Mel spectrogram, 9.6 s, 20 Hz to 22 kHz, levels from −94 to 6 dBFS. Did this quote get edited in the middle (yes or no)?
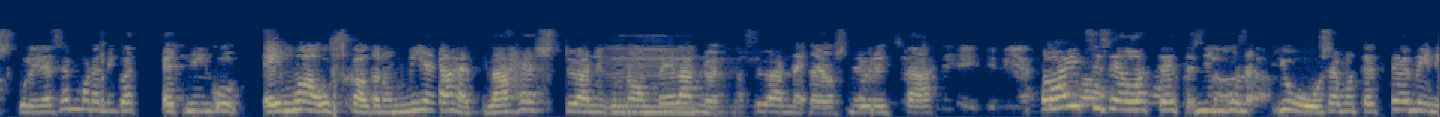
yes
